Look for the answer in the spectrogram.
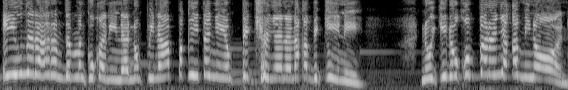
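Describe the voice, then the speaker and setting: A woman's voice: very high-pitched, lively intonation, fast talker, sharp tone, heavily acted. An actress playing a jealous, combative young girlfriend in a Filipino radio drama, scolding with emphatic questions in a Filipino accent. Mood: hurt, angry.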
